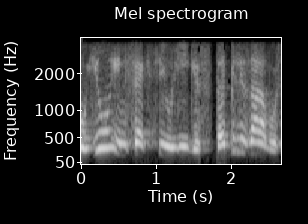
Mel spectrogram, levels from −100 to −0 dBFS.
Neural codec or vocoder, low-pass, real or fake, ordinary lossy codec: none; 3.6 kHz; real; AAC, 24 kbps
